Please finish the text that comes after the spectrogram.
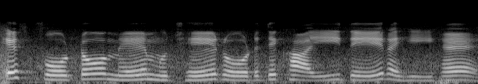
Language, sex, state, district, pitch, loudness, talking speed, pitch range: Hindi, female, Madhya Pradesh, Katni, 210 Hz, -18 LUFS, 115 wpm, 195-230 Hz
